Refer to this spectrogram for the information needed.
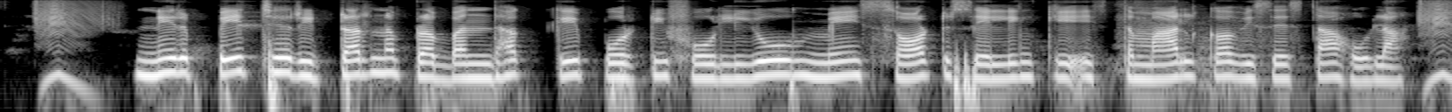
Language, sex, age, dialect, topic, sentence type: Bhojpuri, female, 18-24, Western, banking, statement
